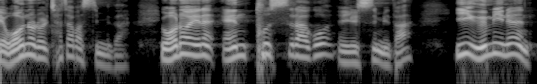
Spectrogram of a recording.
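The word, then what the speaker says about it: ἐντός: 원어에는 엔토스라고 읽습니다.이 의미는 두 가지 뜻이 있어요.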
